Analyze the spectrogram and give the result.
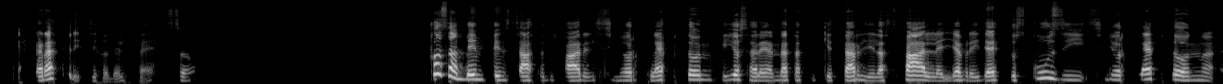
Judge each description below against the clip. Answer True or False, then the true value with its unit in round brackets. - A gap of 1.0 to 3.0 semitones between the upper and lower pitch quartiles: True (2.7 semitones)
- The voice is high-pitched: True (195 Hz)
